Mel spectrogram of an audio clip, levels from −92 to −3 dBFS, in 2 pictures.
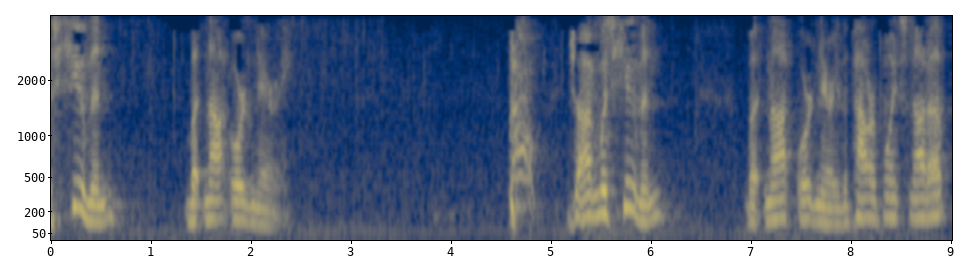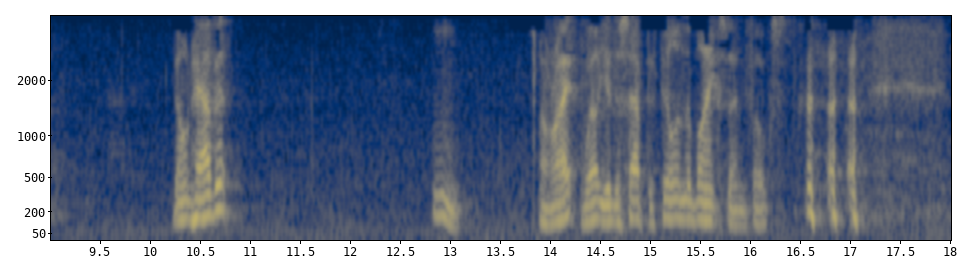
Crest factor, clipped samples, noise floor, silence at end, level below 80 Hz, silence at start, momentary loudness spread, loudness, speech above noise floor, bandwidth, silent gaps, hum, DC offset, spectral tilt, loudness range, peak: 22 dB; under 0.1%; -64 dBFS; 0.1 s; -64 dBFS; 0 s; 18 LU; -31 LUFS; 33 dB; 4 kHz; none; none; under 0.1%; -5 dB/octave; 5 LU; -10 dBFS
